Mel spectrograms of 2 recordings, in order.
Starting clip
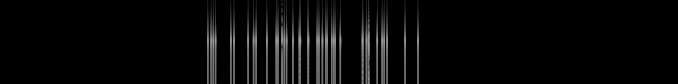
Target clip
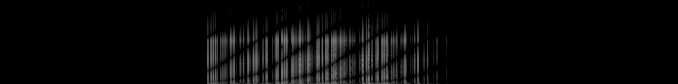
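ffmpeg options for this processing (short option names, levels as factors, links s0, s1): -filter_complex "[0:a]highshelf=f=1600:t=q:w=1.5:g=-6.5,acrusher=bits=7:mix=0:aa=0.000001,aecho=1:1:95|190|285|380|475:0.355|0.156|0.0687|0.0302|0.0133,asplit=2[s0][s1];[s1]afreqshift=1.8[s2];[s0][s2]amix=inputs=2:normalize=1,volume=0.794"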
